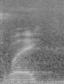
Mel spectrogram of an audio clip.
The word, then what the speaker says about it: Hue: It's actually spelled H-U-E, so it looks like Hugh, but it's pronounced Huey.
